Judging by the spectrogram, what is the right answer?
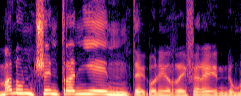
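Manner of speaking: firm stress on NON.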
